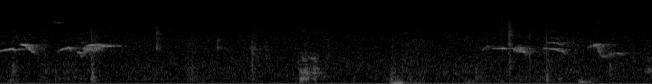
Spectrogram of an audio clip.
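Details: Kuvasz puppies, a litter of Armani Niclas vom Crystal Diamonds and Arika Majna-menti Mákvirág, recorded 14 July 2014: thin, high whistled squeaks in short curving bursts near the start and again late, with soft tapping and shuffling between.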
